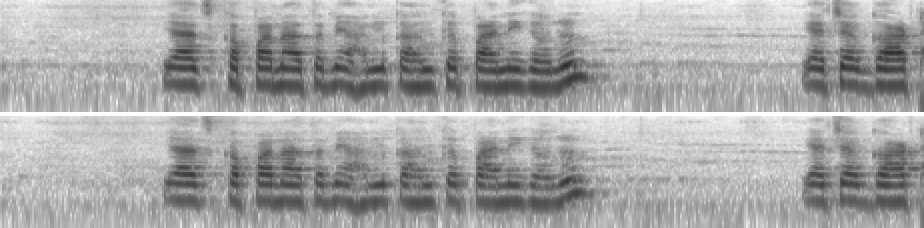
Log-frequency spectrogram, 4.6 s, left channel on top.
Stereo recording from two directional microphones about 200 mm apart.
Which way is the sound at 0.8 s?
40° left (ahead or behind).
